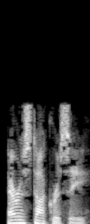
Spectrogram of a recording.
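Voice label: "aristocracy", American English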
